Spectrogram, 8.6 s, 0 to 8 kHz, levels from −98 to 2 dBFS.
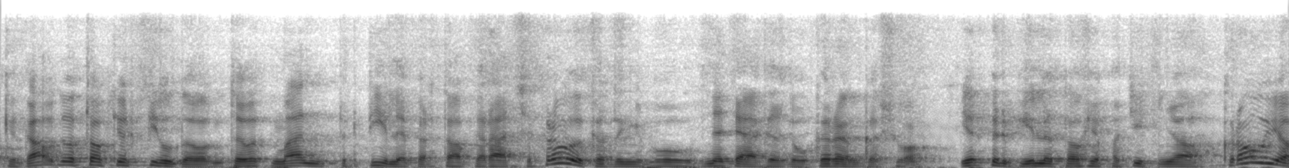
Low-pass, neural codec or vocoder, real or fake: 7.2 kHz; codec, 24 kHz, 3.1 kbps, DualCodec; fake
